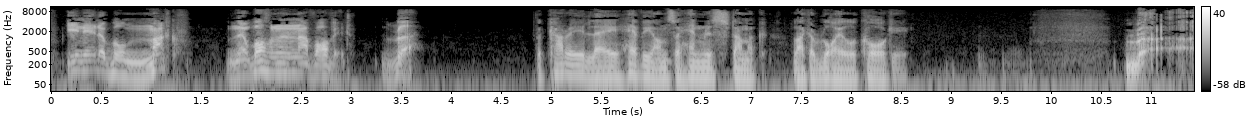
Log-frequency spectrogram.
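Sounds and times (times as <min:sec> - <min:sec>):
speech: 0:00.2 - 0:03.7, 0:04.8 - 0:08.6, 0:10.8 - 0:11.2
person belching after a heavy curry meal: 0:10.7 - 0:11.4
person gulping: 0:10.7 - 0:11.4.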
